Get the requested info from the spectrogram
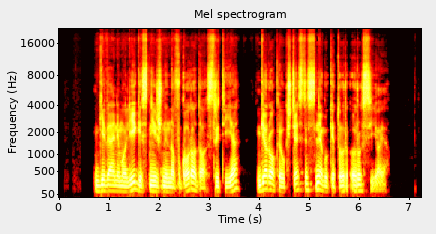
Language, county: Lithuanian, Klaipėda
